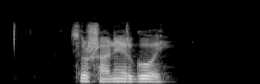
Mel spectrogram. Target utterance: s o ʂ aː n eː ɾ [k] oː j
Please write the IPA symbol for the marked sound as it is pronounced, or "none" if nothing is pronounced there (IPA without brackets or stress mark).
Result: ɡ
